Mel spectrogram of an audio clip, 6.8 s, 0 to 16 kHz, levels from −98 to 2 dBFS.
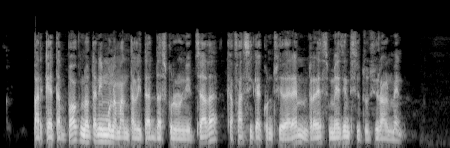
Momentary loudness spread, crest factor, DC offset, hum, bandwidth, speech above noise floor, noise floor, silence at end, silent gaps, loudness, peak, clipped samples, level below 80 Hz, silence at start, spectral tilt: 9 LU; 18 dB; under 0.1%; none; 8 kHz; 53 dB; -70 dBFS; 0.75 s; none; -17 LUFS; 0 dBFS; under 0.1%; -54 dBFS; 0.5 s; -5.5 dB/octave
